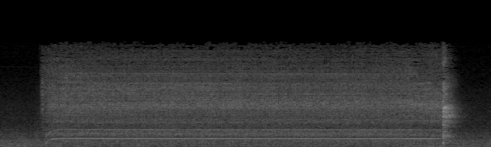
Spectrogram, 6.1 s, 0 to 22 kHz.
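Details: P Micro PHP dental low-speed air motor running on a flow meter, about 40 L/min: a steady high-pitched whine for about five seconds, then stopping with a brief hiss.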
